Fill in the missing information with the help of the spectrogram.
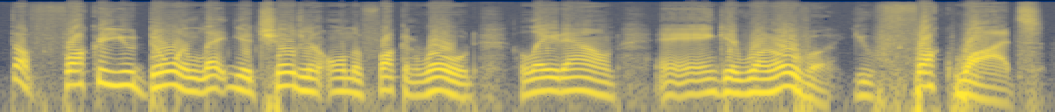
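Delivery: loud angry yelling; furious shouting tirade; angry rant. Real, not acted. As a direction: chew out careless parents. Ranting at parents.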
